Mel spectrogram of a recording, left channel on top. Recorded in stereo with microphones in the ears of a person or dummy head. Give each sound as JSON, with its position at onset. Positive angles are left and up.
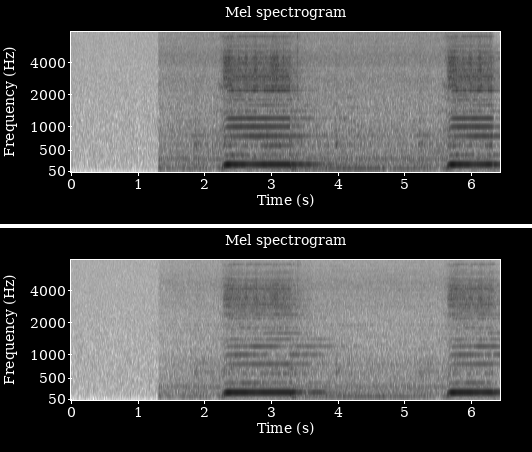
{"t": 1.3, "sound": "a phone buzzing", "side_deg": 45, "distance_m": 0.7}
